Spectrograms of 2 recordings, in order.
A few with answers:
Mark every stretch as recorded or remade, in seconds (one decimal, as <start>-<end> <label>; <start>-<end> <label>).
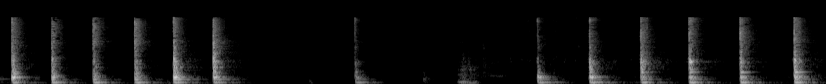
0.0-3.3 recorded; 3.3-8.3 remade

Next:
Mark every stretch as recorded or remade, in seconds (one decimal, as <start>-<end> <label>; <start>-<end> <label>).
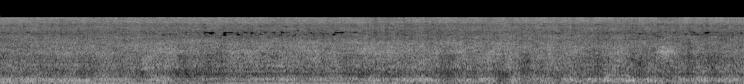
0.0-3.5 recorded; 3.5-4.0 remade; 4.0-4.7 recorded; 4.7-7.4 remade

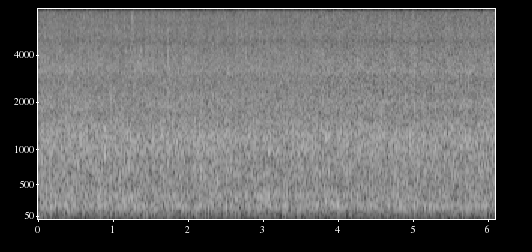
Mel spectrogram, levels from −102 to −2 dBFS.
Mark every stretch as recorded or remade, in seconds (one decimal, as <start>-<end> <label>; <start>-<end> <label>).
0.0-3.7 remade; 3.7-6.1 recorded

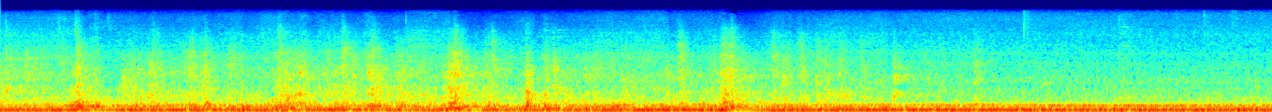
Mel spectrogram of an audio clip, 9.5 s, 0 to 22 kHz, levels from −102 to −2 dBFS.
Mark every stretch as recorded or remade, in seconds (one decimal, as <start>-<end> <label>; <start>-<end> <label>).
0.0-9.5 recorded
